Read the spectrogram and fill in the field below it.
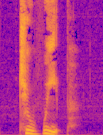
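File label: "to weep", English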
